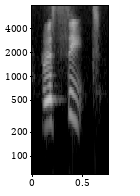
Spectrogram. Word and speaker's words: receipt: budget d is silent receipt okay p is silent and bokeh okay so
